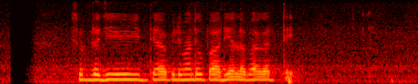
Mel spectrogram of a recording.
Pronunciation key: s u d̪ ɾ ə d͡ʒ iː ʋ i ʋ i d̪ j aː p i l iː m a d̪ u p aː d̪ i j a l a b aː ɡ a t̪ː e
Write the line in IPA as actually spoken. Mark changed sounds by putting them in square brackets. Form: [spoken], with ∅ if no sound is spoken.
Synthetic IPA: s u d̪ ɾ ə d͡ʒ iː ʋ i ʋ i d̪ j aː p i l [i] m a d̪ u p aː d̪ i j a l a b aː ɡ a t̪ː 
